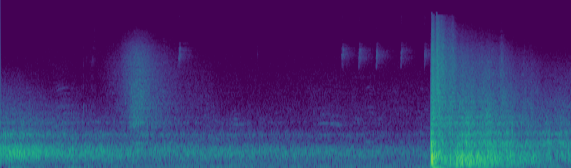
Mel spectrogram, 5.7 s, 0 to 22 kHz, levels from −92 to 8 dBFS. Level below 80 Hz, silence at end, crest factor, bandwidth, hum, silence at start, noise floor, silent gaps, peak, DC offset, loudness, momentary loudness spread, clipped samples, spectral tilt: -46 dBFS; 0 s; 28 dB; 16 kHz; none; 0 s; -53 dBFS; none; -6 dBFS; under 0.1%; -30 LUFS; 27 LU; under 0.1%; -6.5 dB/octave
